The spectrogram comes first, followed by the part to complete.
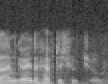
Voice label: i'm going to have to shoot, cartoon sfx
